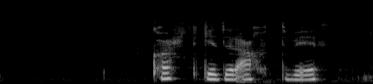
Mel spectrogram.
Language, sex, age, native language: Icelandic, female, 9, Icelandic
